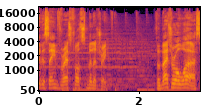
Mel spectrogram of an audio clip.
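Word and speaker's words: Aesfrost: You learned about the Grand Duchy of Acefrost. Esfrost.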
